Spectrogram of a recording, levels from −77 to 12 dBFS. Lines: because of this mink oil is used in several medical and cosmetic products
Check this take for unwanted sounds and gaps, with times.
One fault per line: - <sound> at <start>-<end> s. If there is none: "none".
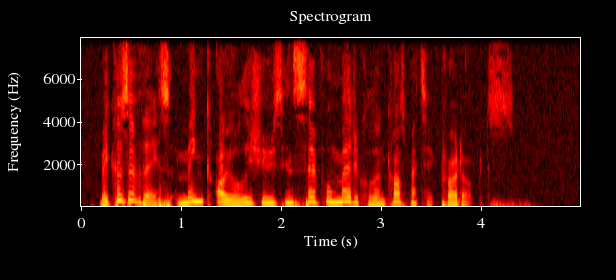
none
